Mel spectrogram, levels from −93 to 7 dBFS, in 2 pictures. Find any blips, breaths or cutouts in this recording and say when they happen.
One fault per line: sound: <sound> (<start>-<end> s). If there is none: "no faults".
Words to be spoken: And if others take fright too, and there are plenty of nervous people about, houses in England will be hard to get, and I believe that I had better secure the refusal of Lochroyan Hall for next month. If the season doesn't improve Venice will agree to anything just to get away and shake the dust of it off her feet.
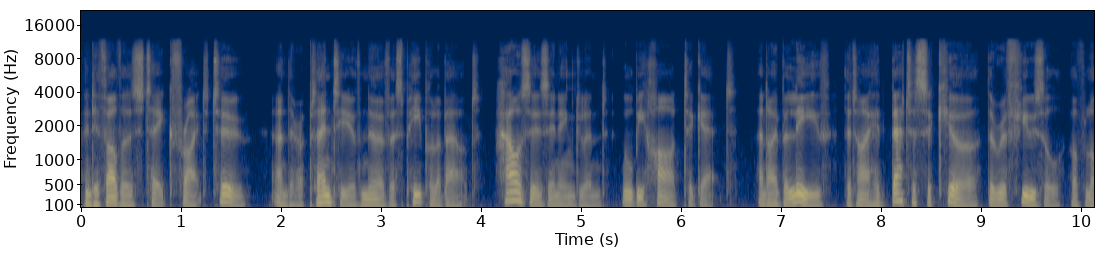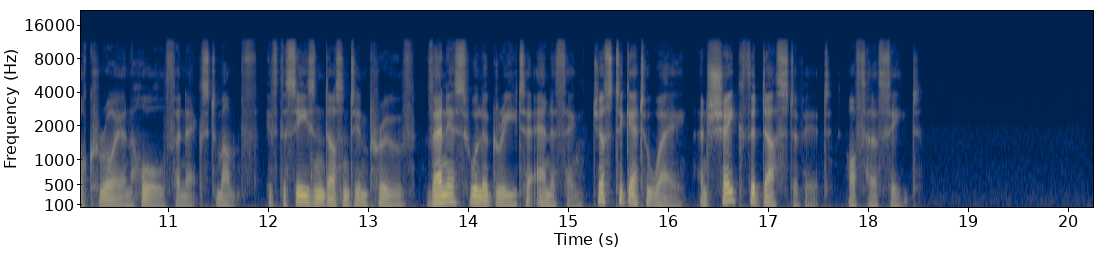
no faults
